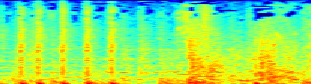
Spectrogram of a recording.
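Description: Rapid gunfire: a quick string of shots in the first second, then a louder burst of noise a little past the middle, over a bass-heavy music track.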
